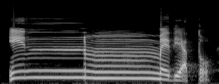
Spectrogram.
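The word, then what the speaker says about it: inmediato: que eu faço aqui eu tenho que pronunciar o n e o m junto sim aqui nada desaparece você tem que fazer os dois sons imediato e meia só que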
